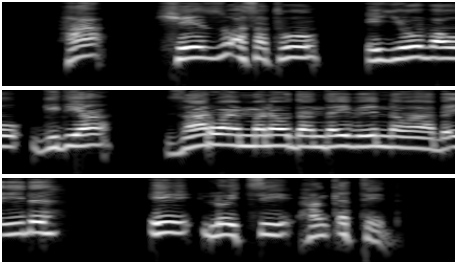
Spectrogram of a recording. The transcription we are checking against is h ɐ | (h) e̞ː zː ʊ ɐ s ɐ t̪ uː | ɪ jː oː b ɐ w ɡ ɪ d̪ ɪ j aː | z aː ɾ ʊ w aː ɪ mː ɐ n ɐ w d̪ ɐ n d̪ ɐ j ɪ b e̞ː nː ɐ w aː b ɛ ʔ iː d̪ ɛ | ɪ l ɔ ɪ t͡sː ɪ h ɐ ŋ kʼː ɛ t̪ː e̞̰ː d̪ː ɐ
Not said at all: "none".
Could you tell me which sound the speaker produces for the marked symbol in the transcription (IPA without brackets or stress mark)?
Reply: ʃ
